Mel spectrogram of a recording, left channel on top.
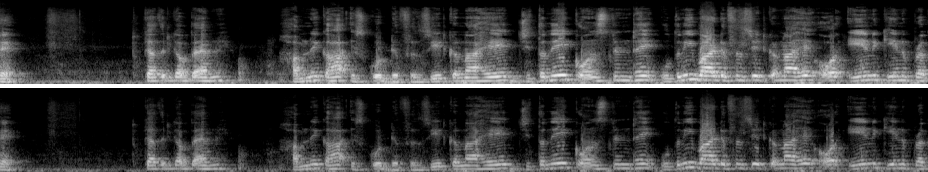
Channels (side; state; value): right; quieter; 9.5 dB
